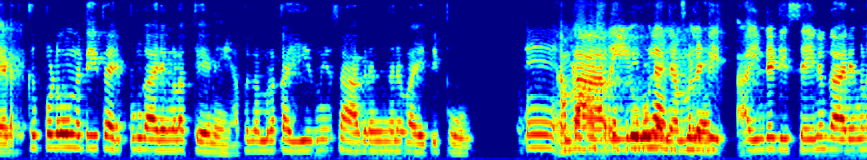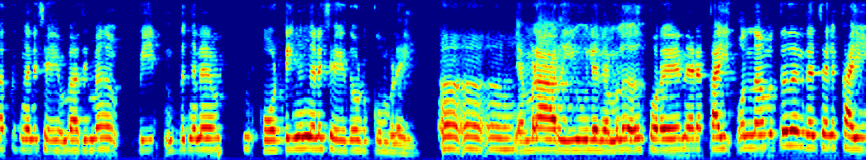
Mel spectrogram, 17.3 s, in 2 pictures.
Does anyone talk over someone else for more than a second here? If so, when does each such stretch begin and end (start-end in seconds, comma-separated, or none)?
5.6-7.1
